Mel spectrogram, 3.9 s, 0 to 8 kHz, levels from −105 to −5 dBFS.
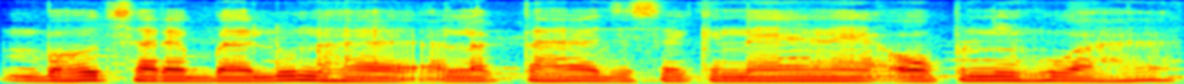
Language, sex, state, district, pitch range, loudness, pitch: Hindi, male, Jharkhand, Palamu, 130-140 Hz, -16 LUFS, 130 Hz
